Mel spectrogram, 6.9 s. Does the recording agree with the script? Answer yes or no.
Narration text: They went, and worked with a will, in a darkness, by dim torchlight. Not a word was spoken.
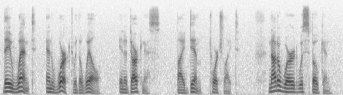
yes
